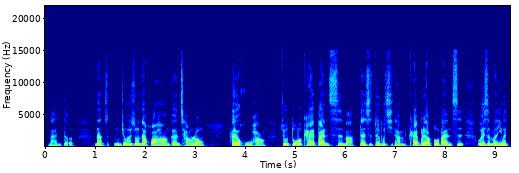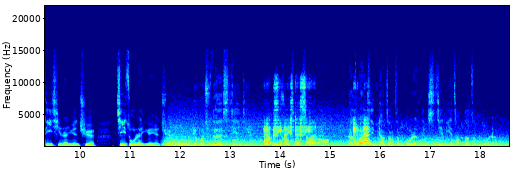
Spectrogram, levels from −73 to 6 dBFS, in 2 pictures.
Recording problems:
train or aircraft noise; very loud; from 12 s on; 3 dB above the speech

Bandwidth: 15 kHz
